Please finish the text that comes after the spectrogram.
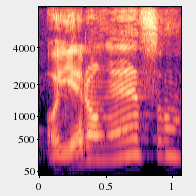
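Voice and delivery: ordinary talk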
